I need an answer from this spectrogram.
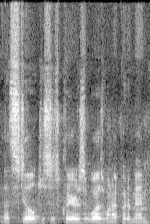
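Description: A man in his forties hosts a live home cooking stream, chatting step by step as he works at the stove. His voice sits fairly low, picked up on a handheld camera mic in a home kitchen. A faint room ambience sits behind him. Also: monotone, fast, a little mellow, slight background noise, low-quality recording. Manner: casual, step-by-step, talking to viewers while cooking. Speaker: home cooking channel host. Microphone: handheld camera mic, moved around the stove.

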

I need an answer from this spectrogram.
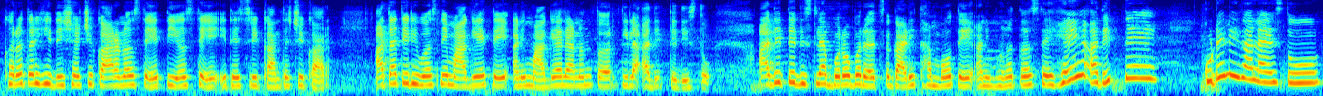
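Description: A woman's voice: a little high, darkish tone. Chatty woman retelling a serial. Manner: chatty, repetitive narration in present tense. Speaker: storyteller.

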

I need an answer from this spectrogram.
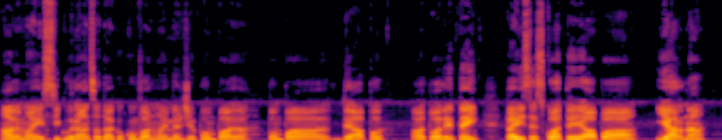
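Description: A Romanian caravan seller walks around his caravan outside on a grassy lot, casually presenting it while filming with a handheld phone. His voice is on the high side and a bit bright, and he speaks plainly and matter-of-factly, pausing with a few fillers.

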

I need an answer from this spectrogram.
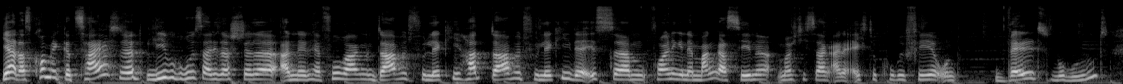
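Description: Speaking a little fast in a higher-leaning voice, a doctor and author in her forties shows off her comic to the camera with casual, emphatic enthusiasm and colloquial phrasing. She's on a sofa indoors in a small living room, recorded on a clip-on lapel mic with faint music in the background.

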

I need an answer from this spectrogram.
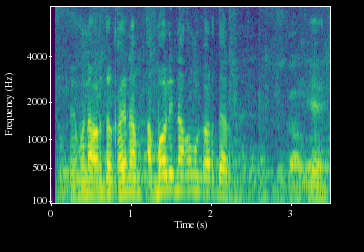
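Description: A man's voice: sits high, fairly quick, crowd noise. A young man chatting casually to his viewers on a road-trip travel vlog, laughing often, filmed on a phone held at arm's length. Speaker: vlogger. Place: outdoors on a motorbike ride, then an open-air eatery. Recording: loud wind noise on a phone mic. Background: loud wind and traffic noise.

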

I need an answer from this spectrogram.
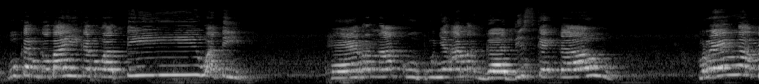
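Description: A woman's voice: very high-pitched, pitched above the performer's own voice. A woman voicing an exhausted pregnant mother who scolds her grown daughter in a nagging, sing-song way, in a comic skit. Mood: scolding. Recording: echoey room.

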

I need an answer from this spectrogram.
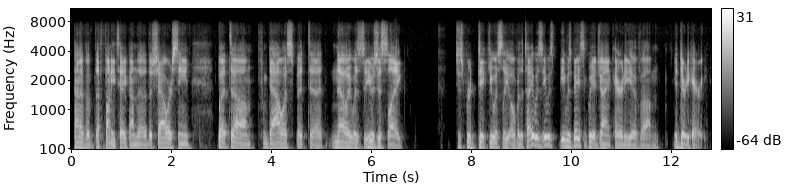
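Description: A middle-aged man, guest author in an interview, chats casually and rambles enthusiastically through his stories over a video call from a room lined with bookshelves. His voice is fairly low and fairly bright at normal speed, and the video-call audio is slightly dull.

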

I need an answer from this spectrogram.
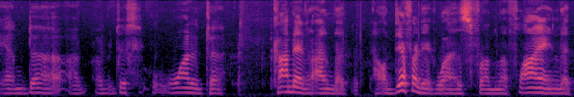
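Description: Very slow, elderly American man. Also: mid-range voice, steady tone, gravelly, a little mellow, slightly rough. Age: 90s. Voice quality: aged voice. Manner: halting, with long pauses. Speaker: war veteran being interviewed. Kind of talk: conversational reminiscence. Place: small office, indoors. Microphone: lapel mic.

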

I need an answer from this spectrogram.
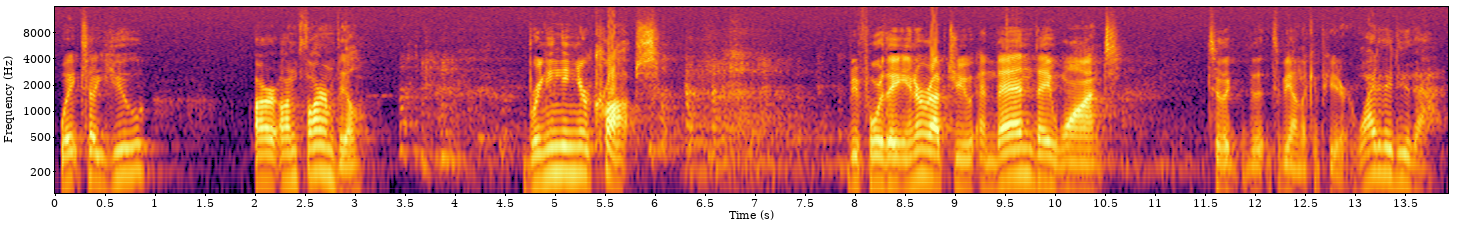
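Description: Speaking slowly with frequent pauses, a relationship class teacher in his forties with a voice on the high side lectures his class comedically. His style is theatrical and joking, and he regularly puts questions to the audience.

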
